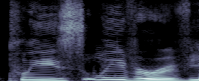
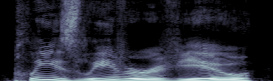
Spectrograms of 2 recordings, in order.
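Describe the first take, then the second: First: It is said in an ordinary conversational voice. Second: It is said in a smooth announcer-style voice.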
